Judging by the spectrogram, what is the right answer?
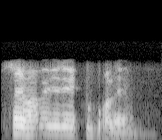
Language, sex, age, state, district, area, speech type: Bengali, male, 45-60, West Bengal, Hooghly, rural, conversation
